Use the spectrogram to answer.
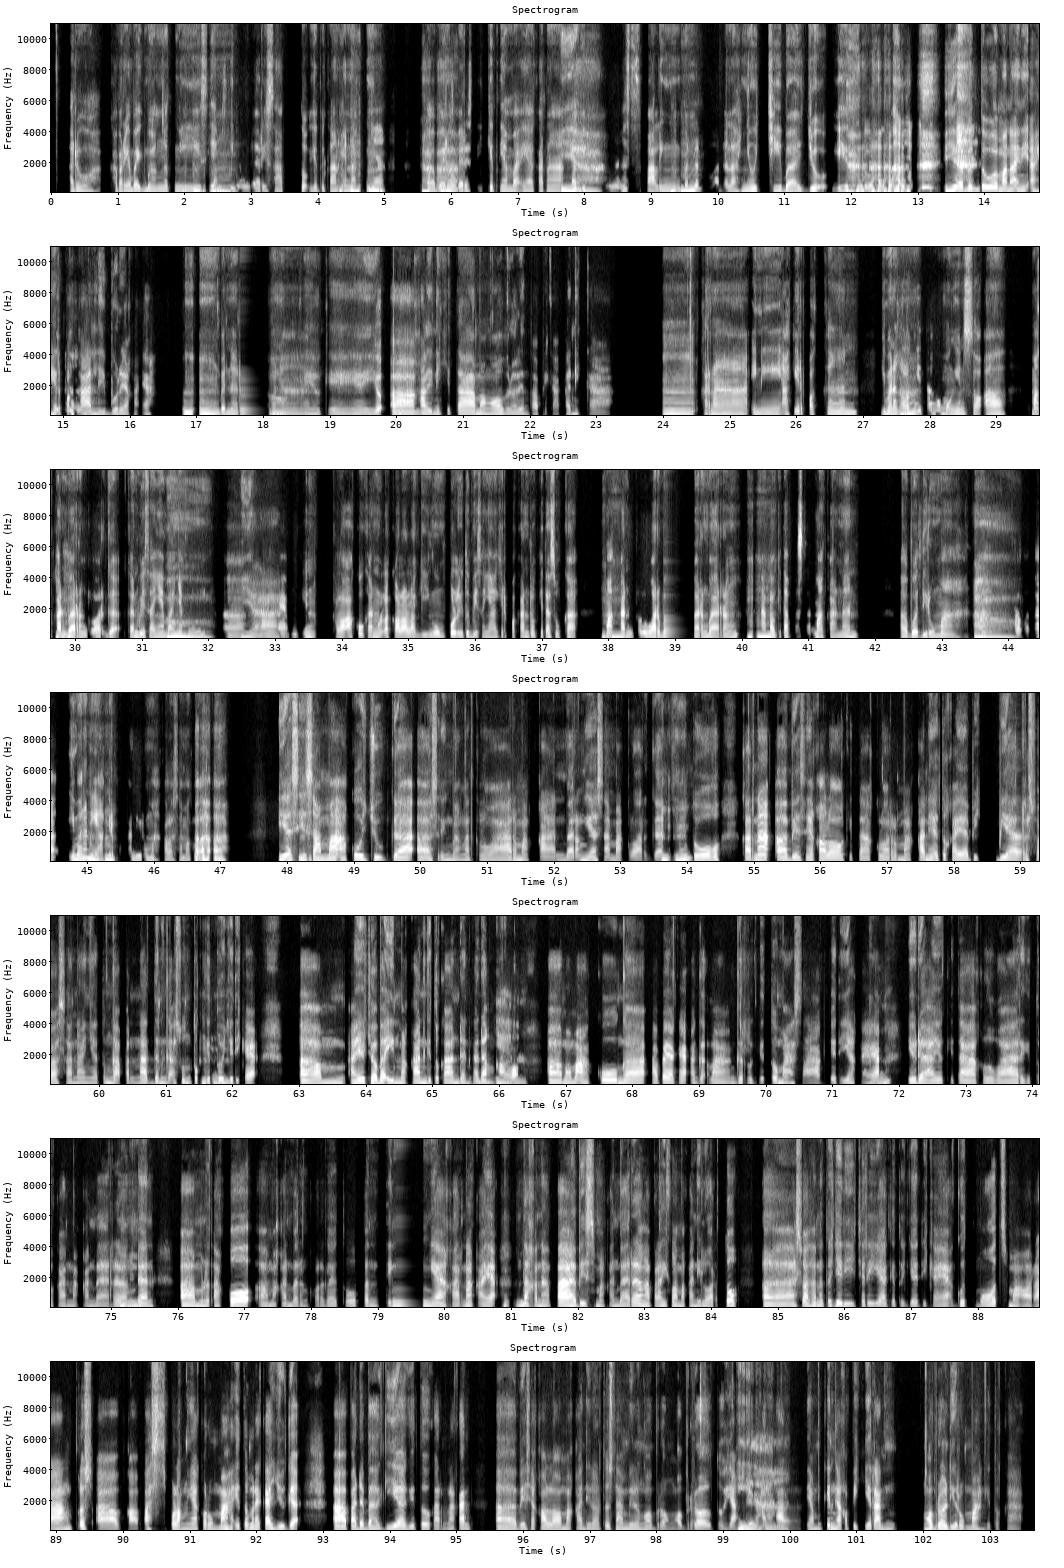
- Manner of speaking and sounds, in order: distorted speech; other background noise; laugh; chuckle; tsk; static; in English: "good mood"
- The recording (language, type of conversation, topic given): Indonesian, unstructured, Mengapa menurutmu makan bersama keluarga itu penting?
